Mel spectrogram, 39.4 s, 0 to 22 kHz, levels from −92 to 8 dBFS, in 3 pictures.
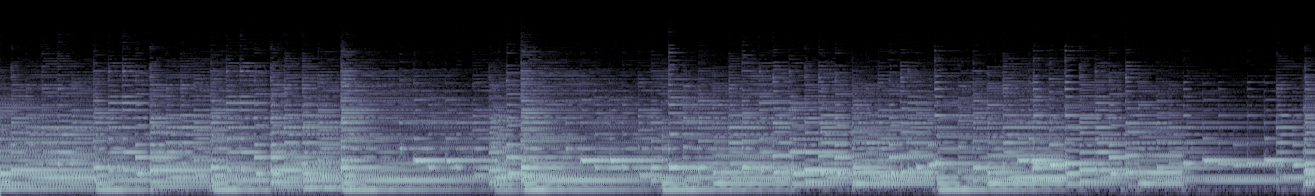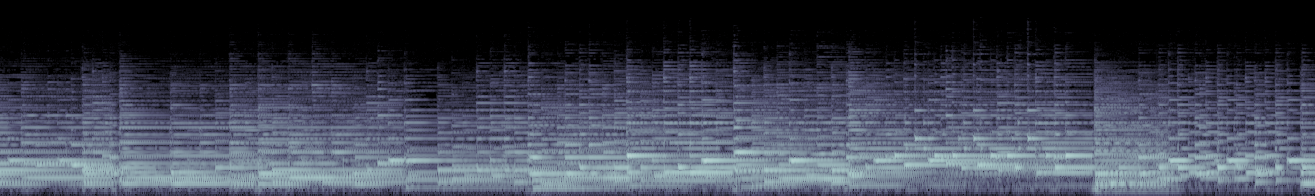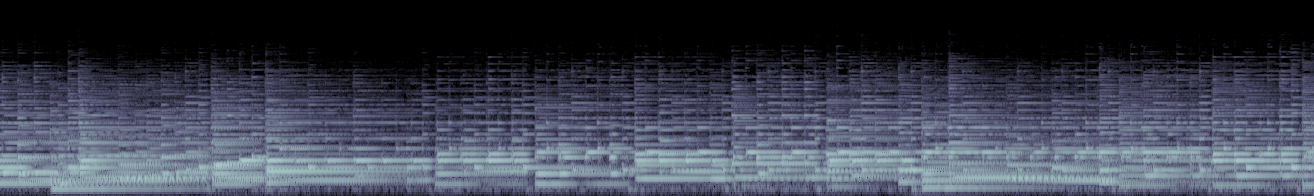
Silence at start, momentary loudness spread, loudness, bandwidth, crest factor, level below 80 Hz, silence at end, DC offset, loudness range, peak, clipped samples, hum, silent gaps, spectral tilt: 0 s; 5 LU; -22 LUFS; 8.6 kHz; 16 dB; -54 dBFS; 0 s; under 0.1%; 4 LU; -6 dBFS; under 0.1%; none; none; -7 dB/octave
